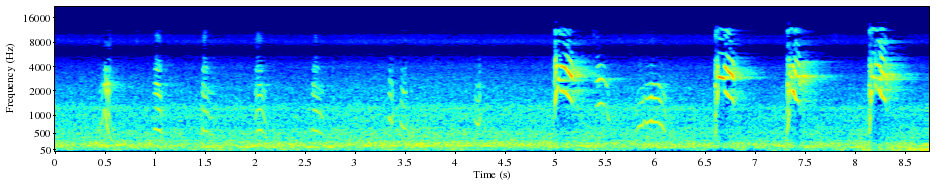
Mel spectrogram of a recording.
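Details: Ringneck parakeet giving sharp harsh squawks, faint short calls early then louder downward-sweeping screeches near the end, several in quick succession, over a steady low background hum.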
